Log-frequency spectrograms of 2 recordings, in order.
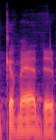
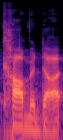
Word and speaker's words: Commandant: I learned that man I know people in the phandom still say command it which say it however the heck you want but man the the actual pronunciation is like common Dot and that like threw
